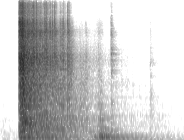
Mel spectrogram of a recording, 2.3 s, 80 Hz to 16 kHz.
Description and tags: throwing pebbles onto metal09
Contact mic on a large metal storage box. Dropping handfuls of pebbles onto the box.
clack, clacking, contact-mic, gravel, impact, metal, metallic, pebble, pebbles, percussion, percussive, piezo, rocks, rubble, stone, stones, tap, tapping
